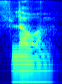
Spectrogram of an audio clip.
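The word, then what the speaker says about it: phloem: it contains also the flm flow M this remember f for food although it's spelled with a pH um and then you've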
